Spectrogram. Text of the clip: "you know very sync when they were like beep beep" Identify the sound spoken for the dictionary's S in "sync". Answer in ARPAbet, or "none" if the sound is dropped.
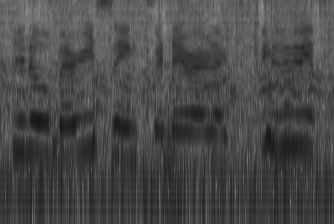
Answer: S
